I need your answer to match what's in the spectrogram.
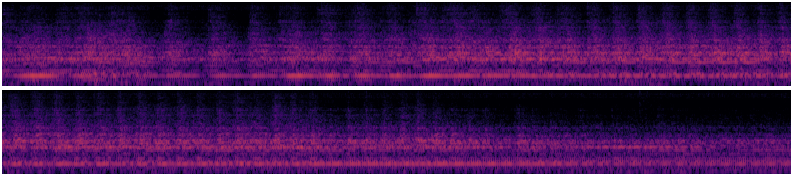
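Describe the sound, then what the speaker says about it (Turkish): An electric fan runs steadily on stored power from a hand-cranked generator, giving a continuous whirring, buzzing drone with a fine rapid flutter, fairly close and even in level throughout with no talk. "Vantilatörümü çalıştıracağım arkadaşlar."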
